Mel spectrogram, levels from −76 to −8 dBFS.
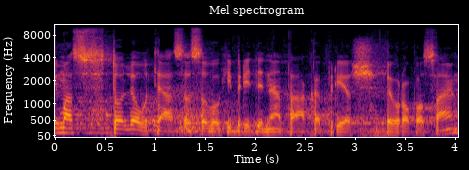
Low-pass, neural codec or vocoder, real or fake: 9.9 kHz; none; real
